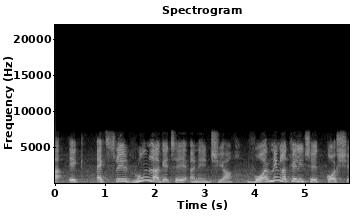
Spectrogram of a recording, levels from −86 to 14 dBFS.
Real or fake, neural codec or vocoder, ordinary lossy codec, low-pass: fake; codec, 16 kHz, 4 kbps, FunCodec, trained on Chinese and English, 50 frames a second; none; 7.2 kHz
